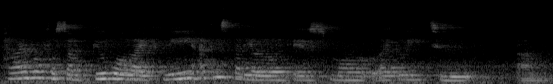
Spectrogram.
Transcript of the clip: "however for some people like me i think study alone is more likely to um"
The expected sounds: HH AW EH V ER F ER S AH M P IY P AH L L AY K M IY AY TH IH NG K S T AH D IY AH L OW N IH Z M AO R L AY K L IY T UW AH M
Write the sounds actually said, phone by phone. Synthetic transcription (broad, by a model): HH AW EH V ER F ER S AH M P IY P AH L L AY K M IY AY T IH S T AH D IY AH L OW N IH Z M AO R L AY K L IY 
